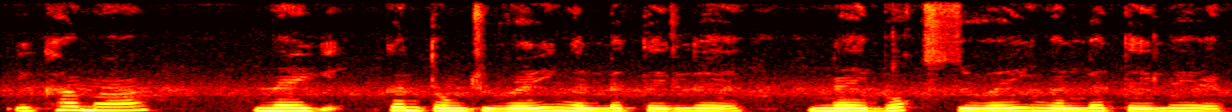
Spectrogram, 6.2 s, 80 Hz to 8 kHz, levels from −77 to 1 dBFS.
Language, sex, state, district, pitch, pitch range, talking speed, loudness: Wancho, female, Arunachal Pradesh, Longding, 190 Hz, 185-210 Hz, 165 wpm, -12 LUFS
